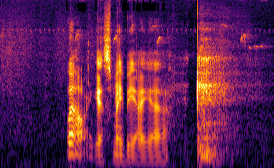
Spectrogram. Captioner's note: clears throat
